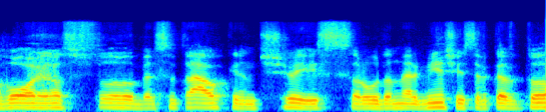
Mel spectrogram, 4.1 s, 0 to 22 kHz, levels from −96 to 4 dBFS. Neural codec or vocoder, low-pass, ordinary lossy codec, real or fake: codec, 16 kHz in and 24 kHz out, 0.8 kbps, FocalCodec, streaming, 65536 codes; 10.8 kHz; Opus, 64 kbps; fake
